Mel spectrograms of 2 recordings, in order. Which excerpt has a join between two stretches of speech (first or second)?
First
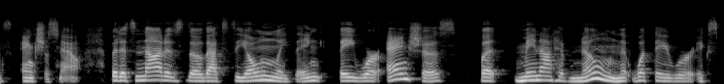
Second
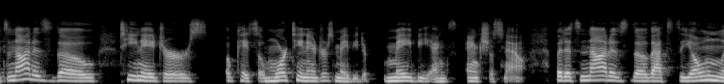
second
